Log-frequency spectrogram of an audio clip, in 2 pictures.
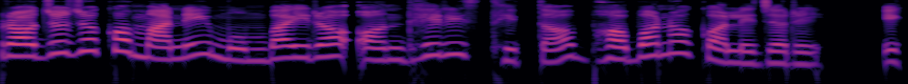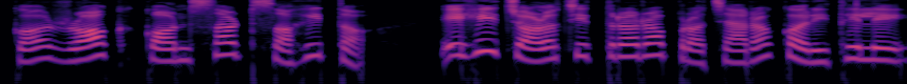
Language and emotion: Odia, neutral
